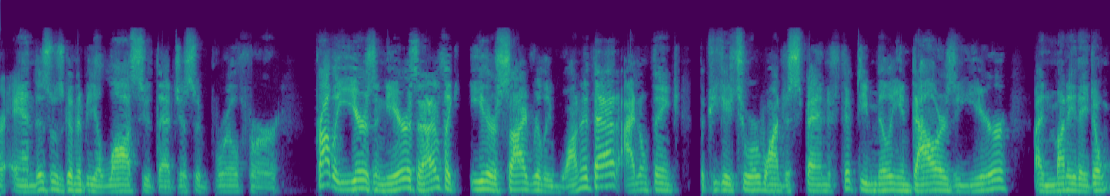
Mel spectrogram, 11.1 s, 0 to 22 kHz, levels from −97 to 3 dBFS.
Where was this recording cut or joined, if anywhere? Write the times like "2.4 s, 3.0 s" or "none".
none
